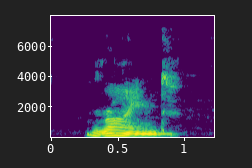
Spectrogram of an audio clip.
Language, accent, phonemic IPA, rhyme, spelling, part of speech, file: English, Southern England, /ɹaɪnd/, -aɪnd, rind, noun / verb, LL-Q1860 (eng)-rind.wav
- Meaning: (noun) 1. Tree bark 2. A hard, tough outer layer, particularly on food such as fruit, cheese, etc 3. The gall, the crust, the insolence; often as "the immortal rind"; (verb) To remove the rind from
